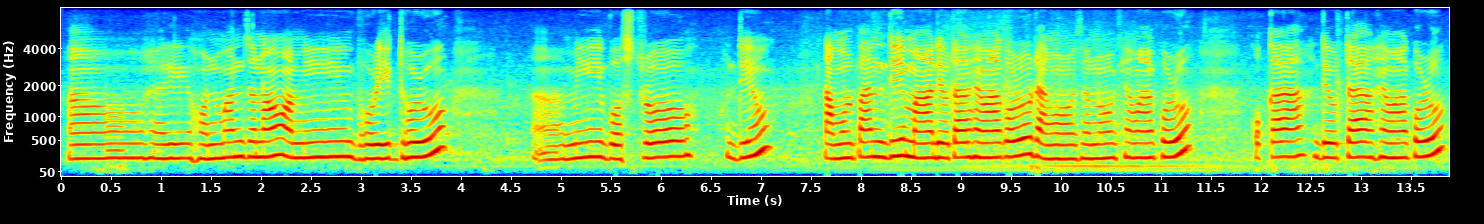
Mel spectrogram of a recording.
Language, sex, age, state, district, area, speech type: Assamese, female, 45-60, Assam, Golaghat, urban, spontaneous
